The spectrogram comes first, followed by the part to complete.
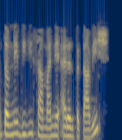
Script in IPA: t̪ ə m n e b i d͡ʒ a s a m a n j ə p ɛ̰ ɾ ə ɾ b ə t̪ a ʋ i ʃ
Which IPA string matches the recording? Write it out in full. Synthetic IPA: t̪ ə m n e b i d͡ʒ i s a m a n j ə ʔ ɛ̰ ɾ ə ɾ b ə t̪ a ʋ i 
